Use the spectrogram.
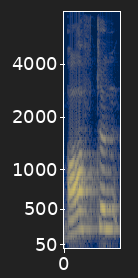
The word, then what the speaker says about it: often: but it's okay too next up is often some pronounce this as often now strictly speaking often is not wrong but the more common pronunciation is with the T silent so I recommend that you always say often one word that's often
